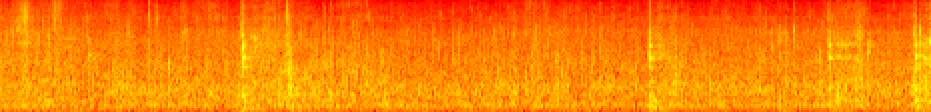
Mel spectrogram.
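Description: Saucy instant noodles and vegetables sizzling in a wok with a steady hiss while a spatula stirs and scrapes through them. There are a few sharp clicks as the spatula knocks against the pan, around two seconds in, near five seconds and near the end.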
